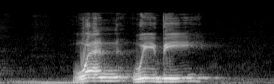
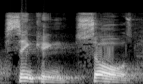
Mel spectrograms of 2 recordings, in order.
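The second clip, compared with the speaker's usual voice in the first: usual speaking voice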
